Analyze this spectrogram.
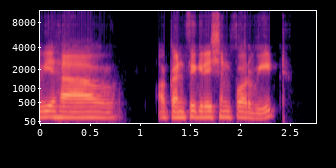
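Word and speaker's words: Vite: you can see so I used to pronounce this white for quite some time and then I realized it is wheat so that that is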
